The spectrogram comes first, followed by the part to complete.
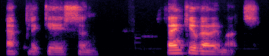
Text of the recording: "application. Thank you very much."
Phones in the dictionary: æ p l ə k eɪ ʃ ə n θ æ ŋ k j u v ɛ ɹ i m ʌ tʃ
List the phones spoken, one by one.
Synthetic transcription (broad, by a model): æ p l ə k eɪ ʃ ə n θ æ ŋ k j u v ɛ ɹ i m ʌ tʃ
